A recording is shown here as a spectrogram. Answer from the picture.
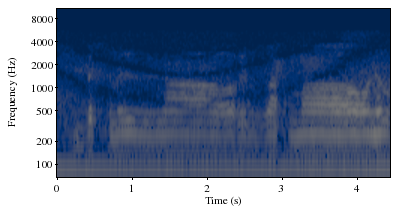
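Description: A man chanting in long drawn-out held notes, two sustained tones each about a second and a half long with sliding pitch between them, over a steady low hum.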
